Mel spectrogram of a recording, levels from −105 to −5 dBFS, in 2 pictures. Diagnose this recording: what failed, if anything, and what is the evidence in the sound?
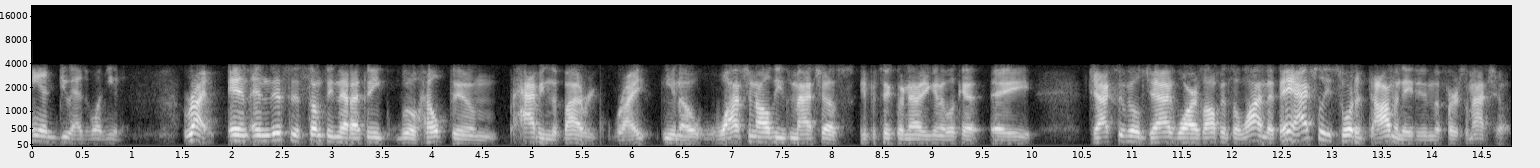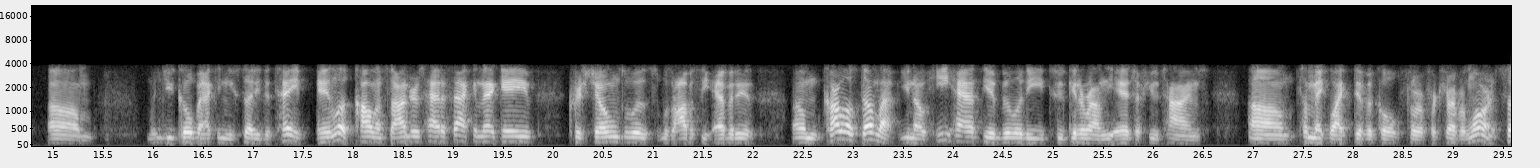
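Codec stage: the speech runs through the AMR narrowband mobile codec throughout. Nothing above 3.6 kHz survives, the band spans 250 Hz to 3.5 kHz, and the heavy buzzy, synthetic texture of its pulse-excited vocal-tract model fits a low mode around 6.7 kbps.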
